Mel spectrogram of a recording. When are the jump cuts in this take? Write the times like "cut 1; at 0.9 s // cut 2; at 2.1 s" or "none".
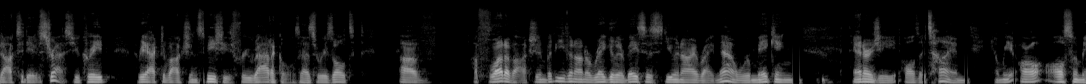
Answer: none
